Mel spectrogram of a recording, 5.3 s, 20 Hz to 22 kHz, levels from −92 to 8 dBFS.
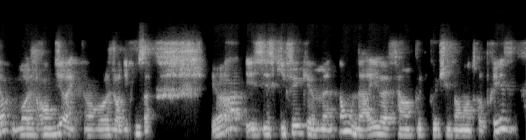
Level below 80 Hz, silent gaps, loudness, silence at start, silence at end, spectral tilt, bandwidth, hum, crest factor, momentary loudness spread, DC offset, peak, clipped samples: -68 dBFS; none; -20 LUFS; 0 s; 0 s; -3 dB/octave; 10 kHz; none; 16 dB; 7 LU; under 0.1%; -6 dBFS; under 0.1%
